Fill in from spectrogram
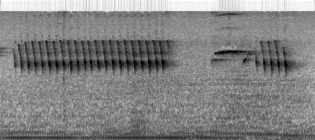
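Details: Canary training song: a steady, rapid high trill runs for about one and a half seconds, followed after a pause by a thin whistle and a short burst of the same trill, over a low hum.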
